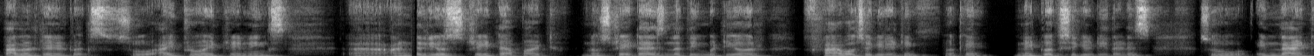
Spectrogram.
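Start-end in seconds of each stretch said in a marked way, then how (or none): none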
